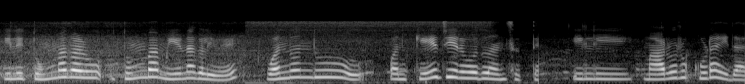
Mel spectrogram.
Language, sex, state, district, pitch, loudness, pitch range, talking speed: Kannada, male, Karnataka, Dharwad, 260 Hz, -18 LUFS, 245-310 Hz, 110 wpm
